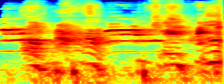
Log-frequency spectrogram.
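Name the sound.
cat meowing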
